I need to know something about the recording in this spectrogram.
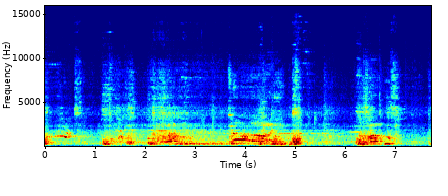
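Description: Game sounds play through a television speaker.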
